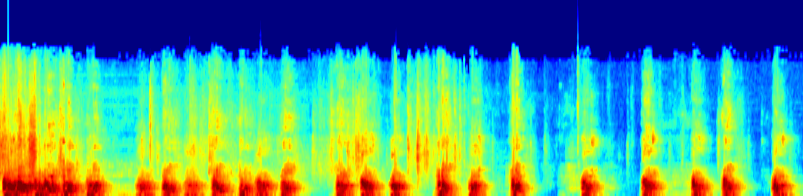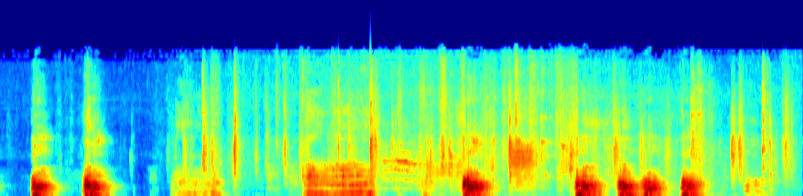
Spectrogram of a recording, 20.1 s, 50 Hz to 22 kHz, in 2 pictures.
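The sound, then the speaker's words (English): Four collies run and bark excitedly in rapid, overlapping bursts, loud, pausing briefly before breaking into another frantic round of barks mixed with growls. “We needed the sounds of 4 dogs running and barking”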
